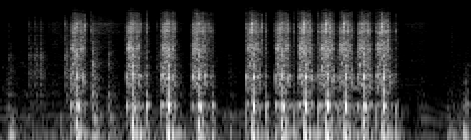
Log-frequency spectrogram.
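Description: Airsoft gunfire: about fourteen sharp clicking shots over three seconds, spaced at first, then a quick run of about six a second that stops about four seconds in.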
